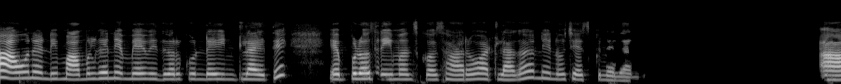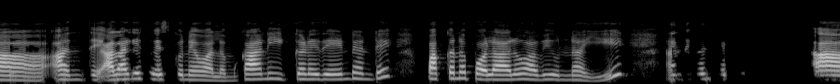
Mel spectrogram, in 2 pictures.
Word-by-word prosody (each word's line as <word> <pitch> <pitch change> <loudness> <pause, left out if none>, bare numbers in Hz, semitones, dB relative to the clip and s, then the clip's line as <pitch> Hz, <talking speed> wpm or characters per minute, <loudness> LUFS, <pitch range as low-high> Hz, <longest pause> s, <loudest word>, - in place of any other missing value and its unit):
అవునండి 285 -2 0
మాములుగానే 260 +5 +1
మేము 255 0 -1
ఇదివరకు 240 +1 -6
ఉండే 245 0 -2
ఇంట్లో 235 +1 -5
అయితే 225 - -4 0.6
ఎప్పుడో 255 +2 +2
3 230 -1 -4
అట్లాగా 235 +3 -3
నేను 250 -4 -7
చేసుకునేదాన్ని. 215 - -8 1.8
ఆ! - - +5 0.8
అంతే 220 -1 -3
అలాగే 240 +4 +4
చేసుకునేవాళ్ళం. 210 -6 -3 0.2
కానీ 245 +3 +4
ఇక్కడ 245 +1 -3
ఇదేంటంటే 245 +4 -4 0.5
పక్కన 270 +2 +3
పొలాలు 225 0 +4
అవి 225 +1 -5
ఉన్నాయి. 200 -4 -7 0.7
అందుకని 250 - -11
జెప్పి 230 - -15 0.9
ఆ! - - +11
235 Hz, 95 wpm, -23 LUFS, 220-255 Hz, 1.8 s, ఆ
